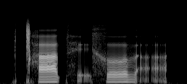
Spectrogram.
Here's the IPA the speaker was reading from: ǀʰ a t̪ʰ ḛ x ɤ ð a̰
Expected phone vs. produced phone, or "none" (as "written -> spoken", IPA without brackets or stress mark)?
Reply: none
